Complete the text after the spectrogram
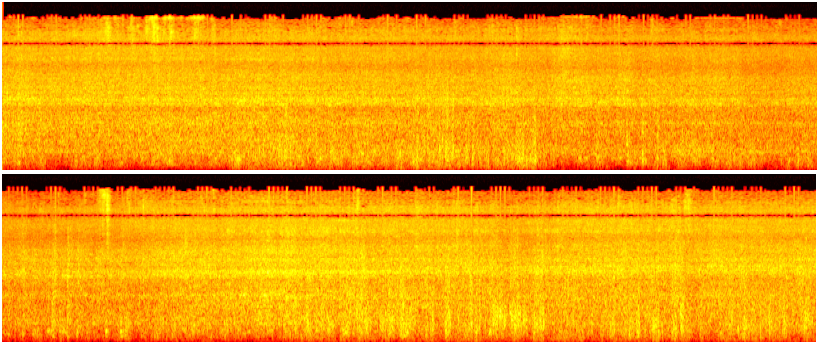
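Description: A train's carriages rumble and clatter along the track.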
